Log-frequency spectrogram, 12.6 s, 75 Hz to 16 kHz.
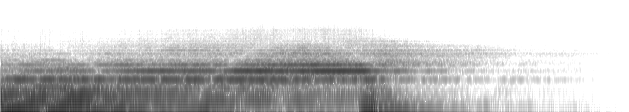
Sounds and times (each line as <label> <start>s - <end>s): Drone 0.0s - 9.6s
Pad 0.0s - 9.6s
Piano 0.0s - 9.7s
